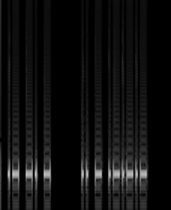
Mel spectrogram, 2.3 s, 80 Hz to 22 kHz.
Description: Morse code, heard as a keyed tone, about 40 wpm, 700 Hz. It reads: ANT IT.
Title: 2x Word-Spacing - Sentences from Top 300 Words - 40wpm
